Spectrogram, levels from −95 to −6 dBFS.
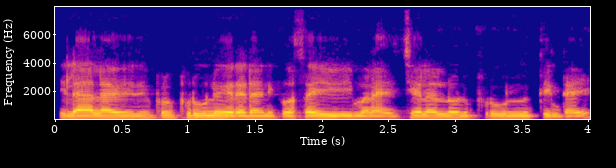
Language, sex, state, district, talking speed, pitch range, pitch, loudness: Telugu, male, Telangana, Nalgonda, 150 wpm, 125-130 Hz, 130 Hz, -17 LUFS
